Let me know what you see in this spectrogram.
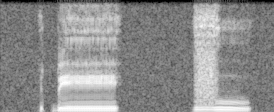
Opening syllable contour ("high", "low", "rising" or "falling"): high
